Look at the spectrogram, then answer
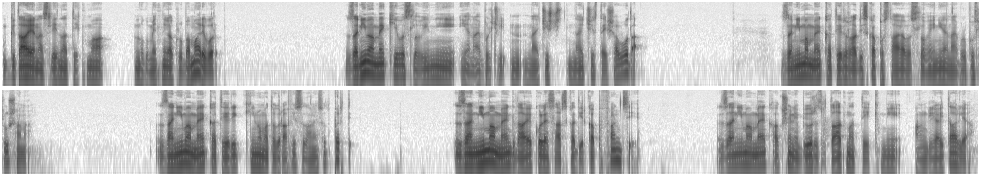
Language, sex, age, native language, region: Slovenian, male, 30-49, Slovenian, Drava region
